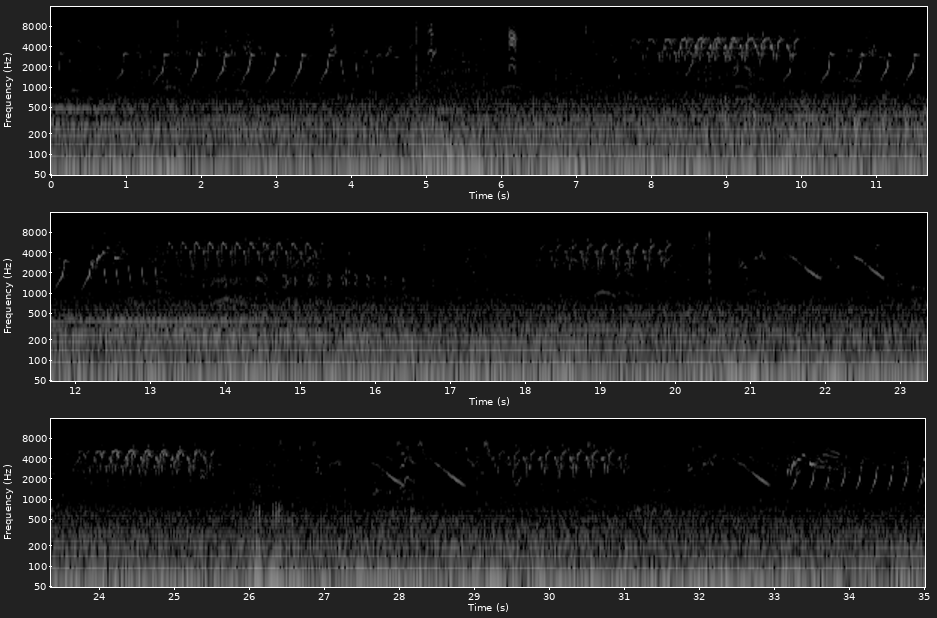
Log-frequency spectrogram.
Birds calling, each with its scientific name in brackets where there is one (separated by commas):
Hawaii Amakihi (Chlorodrepanis virens), Erckel's Francolin (Pternistis erckelii), Northern Cardinal (Cardinalis cardinalis), Chinese Hwamei (Garrulax canorus)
